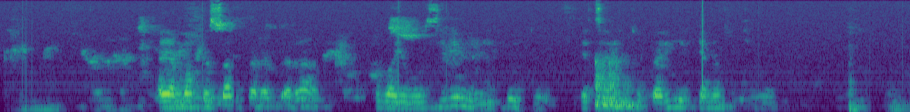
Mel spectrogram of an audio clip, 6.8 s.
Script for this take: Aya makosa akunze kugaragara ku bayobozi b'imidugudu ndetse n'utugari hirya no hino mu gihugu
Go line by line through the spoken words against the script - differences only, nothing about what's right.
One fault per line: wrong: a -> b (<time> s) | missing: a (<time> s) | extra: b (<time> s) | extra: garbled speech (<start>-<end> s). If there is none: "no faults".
missing: akunze (1.7 s)
missing: hino (5.4 s)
